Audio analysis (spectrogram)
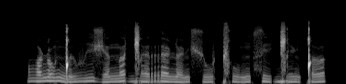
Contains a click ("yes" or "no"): yes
